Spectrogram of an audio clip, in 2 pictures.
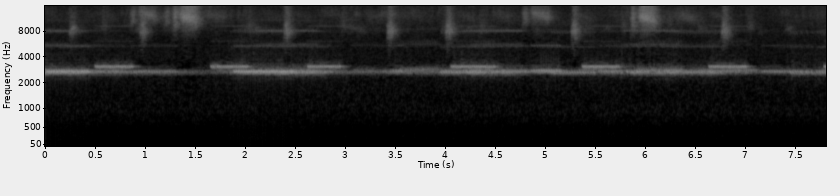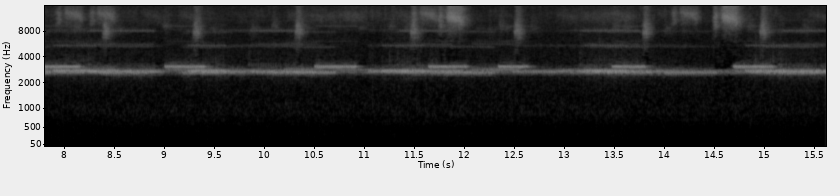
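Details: Night chorus of crickets in Bulgarian grass on a warm summer evening, surround-miked: continuous shrill trilling underlaid by rhythmic pulsed chirps roughly four per second, with scattered sharper high ticks.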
